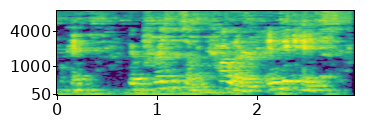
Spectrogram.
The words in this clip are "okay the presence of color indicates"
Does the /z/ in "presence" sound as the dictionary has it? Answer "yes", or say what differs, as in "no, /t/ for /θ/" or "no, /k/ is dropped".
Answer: yes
